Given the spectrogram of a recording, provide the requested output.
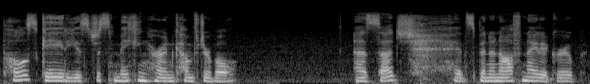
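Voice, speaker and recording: A woman's voice: low-pitched, steady tone, moderate pace. A woman acting as the wry, observant first-person narrator of an audio drama, a member of a support group. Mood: wry, uneasy. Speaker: narrator and character.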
